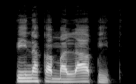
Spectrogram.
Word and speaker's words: pinakamalapit: Word for word, it's saan ang pinakamalapit na bar.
